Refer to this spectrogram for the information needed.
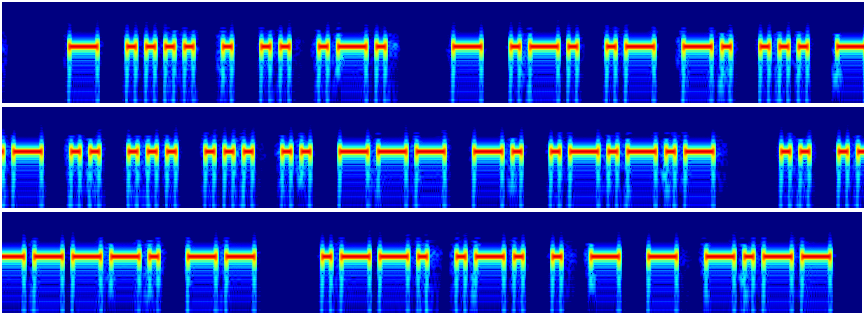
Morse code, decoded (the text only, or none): THEIR TRANSMISSION. I'M PRETTY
